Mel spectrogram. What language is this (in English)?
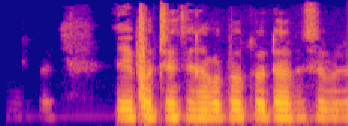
Bangla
